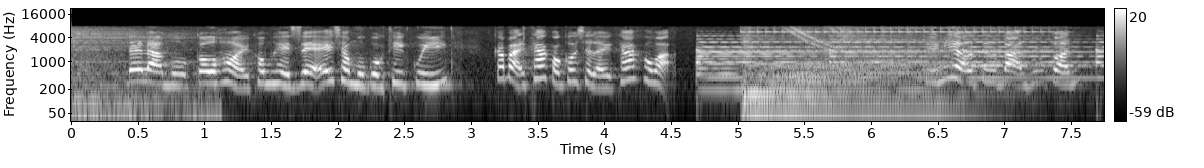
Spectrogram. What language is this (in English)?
Vietnamese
